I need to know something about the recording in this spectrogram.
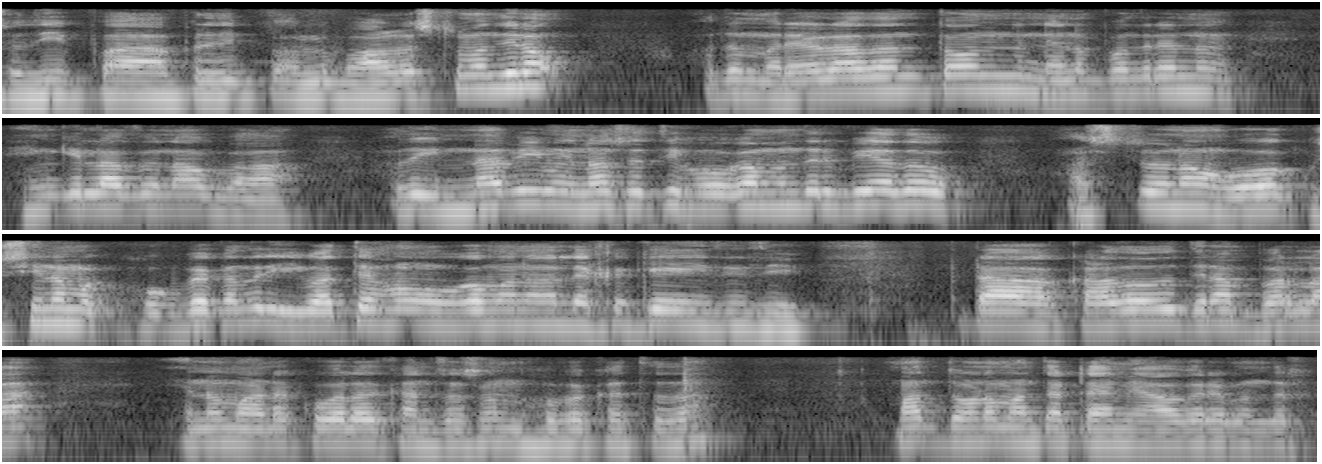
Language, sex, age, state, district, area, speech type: Kannada, male, 30-45, Karnataka, Gulbarga, urban, spontaneous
